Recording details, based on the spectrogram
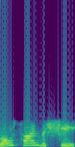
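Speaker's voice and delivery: high yelled voice, acted out. Retelling yelling out the window to him: retelling own past yell. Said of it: "So I'm yelling out the window to him".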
